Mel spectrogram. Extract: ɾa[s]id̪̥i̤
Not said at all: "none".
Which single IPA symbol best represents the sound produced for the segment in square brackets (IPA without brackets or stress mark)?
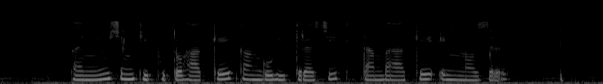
s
